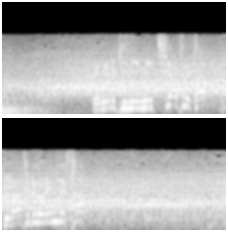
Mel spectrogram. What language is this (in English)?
Japanese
